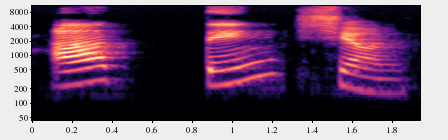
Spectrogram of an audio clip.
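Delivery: "Attention" muy lento, at... ten... shon; separado en sílabas. Shown as a demonstration. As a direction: tres golpes separados en "Attention". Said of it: "tres sílabas". ("Attention" sílaba por sílaba, con pausas)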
